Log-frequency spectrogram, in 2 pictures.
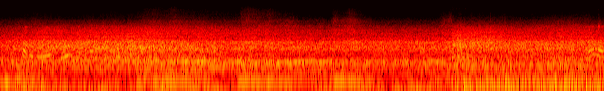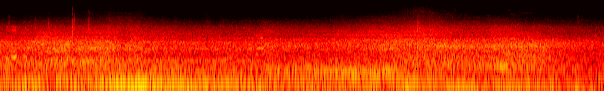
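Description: Cars driving past one after another on a street, engines and exhausts running over steady traffic noise, louder for a few seconds from about seven seconds in, with people talking in the background.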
